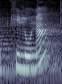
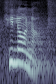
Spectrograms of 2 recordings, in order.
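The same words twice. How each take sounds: First: खिलौना with plain o, "khi-lo-na"; wrong pronunciation. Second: खिलौना with open au, "khi-LAU-na"; careful model "khilauna" for खिलौना; correct pronunciation. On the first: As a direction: say खिलौना slowly with rounded "lo". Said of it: "खिलौने या खिलौना". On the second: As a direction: say खिलौना loudly, wide "lau". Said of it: "क्या होता है?". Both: Shown as a demonstration.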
